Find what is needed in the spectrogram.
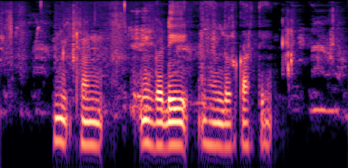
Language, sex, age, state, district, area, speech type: Santali, male, 30-45, West Bengal, Paschim Bardhaman, rural, spontaneous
